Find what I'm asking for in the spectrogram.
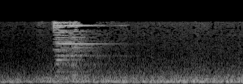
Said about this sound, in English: off the couch, and she fell into the, uh, uh, the, you know, the fence that goes around the fireplace.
